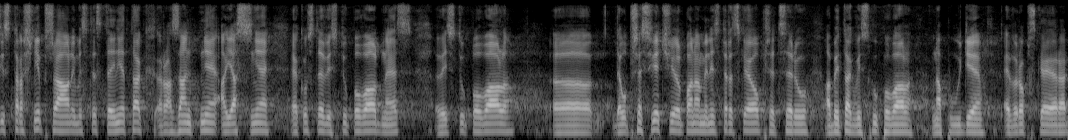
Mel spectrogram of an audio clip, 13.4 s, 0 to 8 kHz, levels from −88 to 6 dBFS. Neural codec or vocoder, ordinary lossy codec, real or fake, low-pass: codec, 16 kHz, 4 kbps, X-Codec, WavLM features, trained on Multilingual LibriSpeech; Opus, 64 kbps; fake; 7.2 kHz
